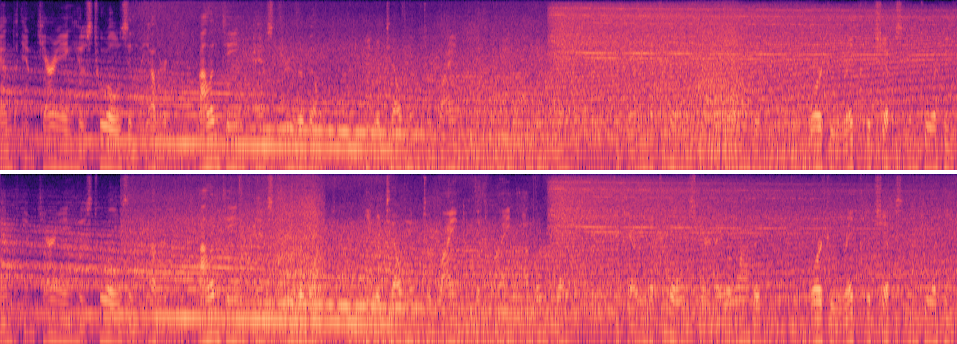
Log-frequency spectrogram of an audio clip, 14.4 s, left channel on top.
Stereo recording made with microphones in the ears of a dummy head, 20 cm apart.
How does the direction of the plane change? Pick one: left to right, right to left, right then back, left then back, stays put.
right to left.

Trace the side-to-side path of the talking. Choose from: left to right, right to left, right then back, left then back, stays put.
right then back.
